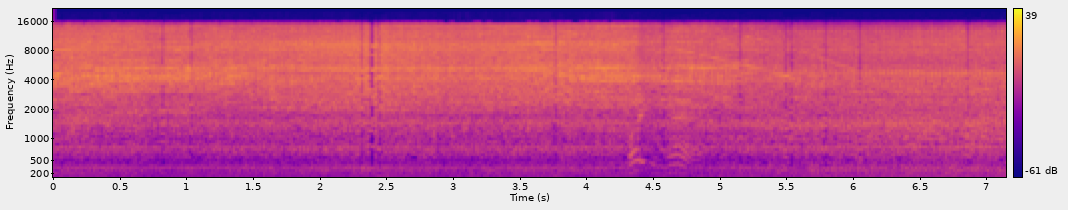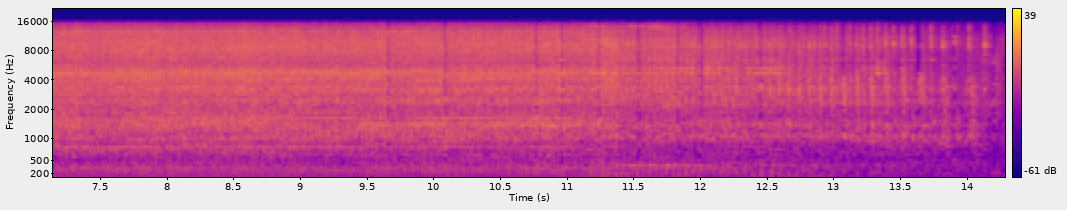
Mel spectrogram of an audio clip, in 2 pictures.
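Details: Vintage Coleman Powermate 1500W generator, revived after apparently sitting: high buzzy note holds steady while carrying electrical load, then winds down; copes fine under load.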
